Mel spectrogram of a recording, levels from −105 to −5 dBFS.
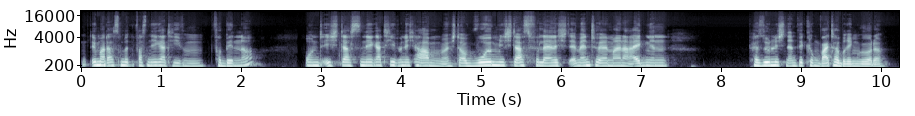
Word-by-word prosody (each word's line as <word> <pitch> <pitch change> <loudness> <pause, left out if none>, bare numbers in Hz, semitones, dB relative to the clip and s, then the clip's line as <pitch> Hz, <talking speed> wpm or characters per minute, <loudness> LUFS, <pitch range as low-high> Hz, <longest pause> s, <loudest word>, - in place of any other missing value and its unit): hm, 220 - -13
immer 195 0 +5
das 185 +2 -2
mit 195 +1 -1
was 185 0 -3
Negativem 165 -4 -3
verbinde 160 - -2 0.6
und 180 0 -1
ich 175 -2 -3
das 185 0 0
Negative 185 0 0
nicht 180 +1 -3
haben 170 -2 0
möchte, 145 +3 -4
obwohl 170 +5 +4
mich 190 -1 +2
das 175 -1 +3
vielleicht 175 -1 -1
eventuell 175 0 0
meiner 165 0 0
eigenen 170 +4 0 1.0
persönlichen 185 0 +3
Entwicklung 165 0 -3
weiterbringen 145 -4 +3
würde. 130 -1 -1
175 Hz, 145 wpm, -21 LUFS, 160-185 Hz, 1.0 s, immer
